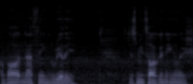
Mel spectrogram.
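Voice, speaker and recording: Noticeable background noise behind a man's fairly low voice. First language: Mizo. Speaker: YouTuber and app developer. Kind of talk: casual vlog monologue. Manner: halting, with many pauses and fillers.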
